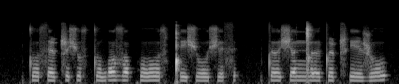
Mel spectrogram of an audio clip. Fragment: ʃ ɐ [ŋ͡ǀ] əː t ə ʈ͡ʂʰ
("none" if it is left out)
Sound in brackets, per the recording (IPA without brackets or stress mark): ŋ͡ǀ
